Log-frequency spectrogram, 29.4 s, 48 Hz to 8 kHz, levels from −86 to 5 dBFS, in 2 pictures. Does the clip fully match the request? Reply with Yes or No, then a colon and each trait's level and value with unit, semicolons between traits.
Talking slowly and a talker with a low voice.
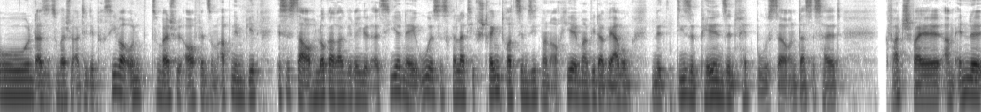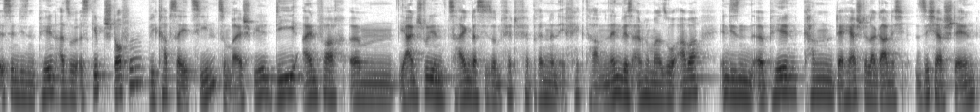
No: fast, 190 wpm; low, 100 Hz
